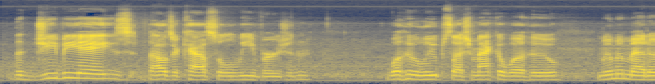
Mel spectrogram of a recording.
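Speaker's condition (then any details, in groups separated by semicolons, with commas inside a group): No condition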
